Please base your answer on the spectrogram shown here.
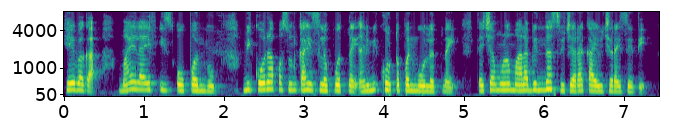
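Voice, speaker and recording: A woman's voice: mid-range voice, fairly even intonation, fairly quick, darkish tone, natural voice. A woman voicing a cheeky trendy young woman. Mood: breezy, cheeky. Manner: breezy, mixes in English.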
